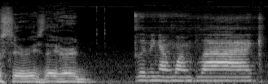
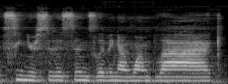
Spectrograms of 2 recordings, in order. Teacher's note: this person is saying the word block the way they say black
